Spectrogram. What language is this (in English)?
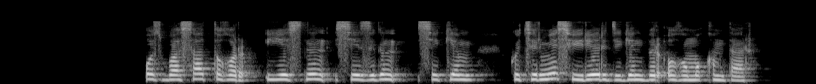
Kazakh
